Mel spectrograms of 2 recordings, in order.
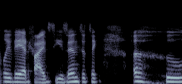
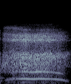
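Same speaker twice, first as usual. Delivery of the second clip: sharp intake of excited realisation; delighted gasp; 7 semitones higher than usual. Real, not acted. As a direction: gasp as the perfect suggestion lands. Thrilled by co-host's show suggestion.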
